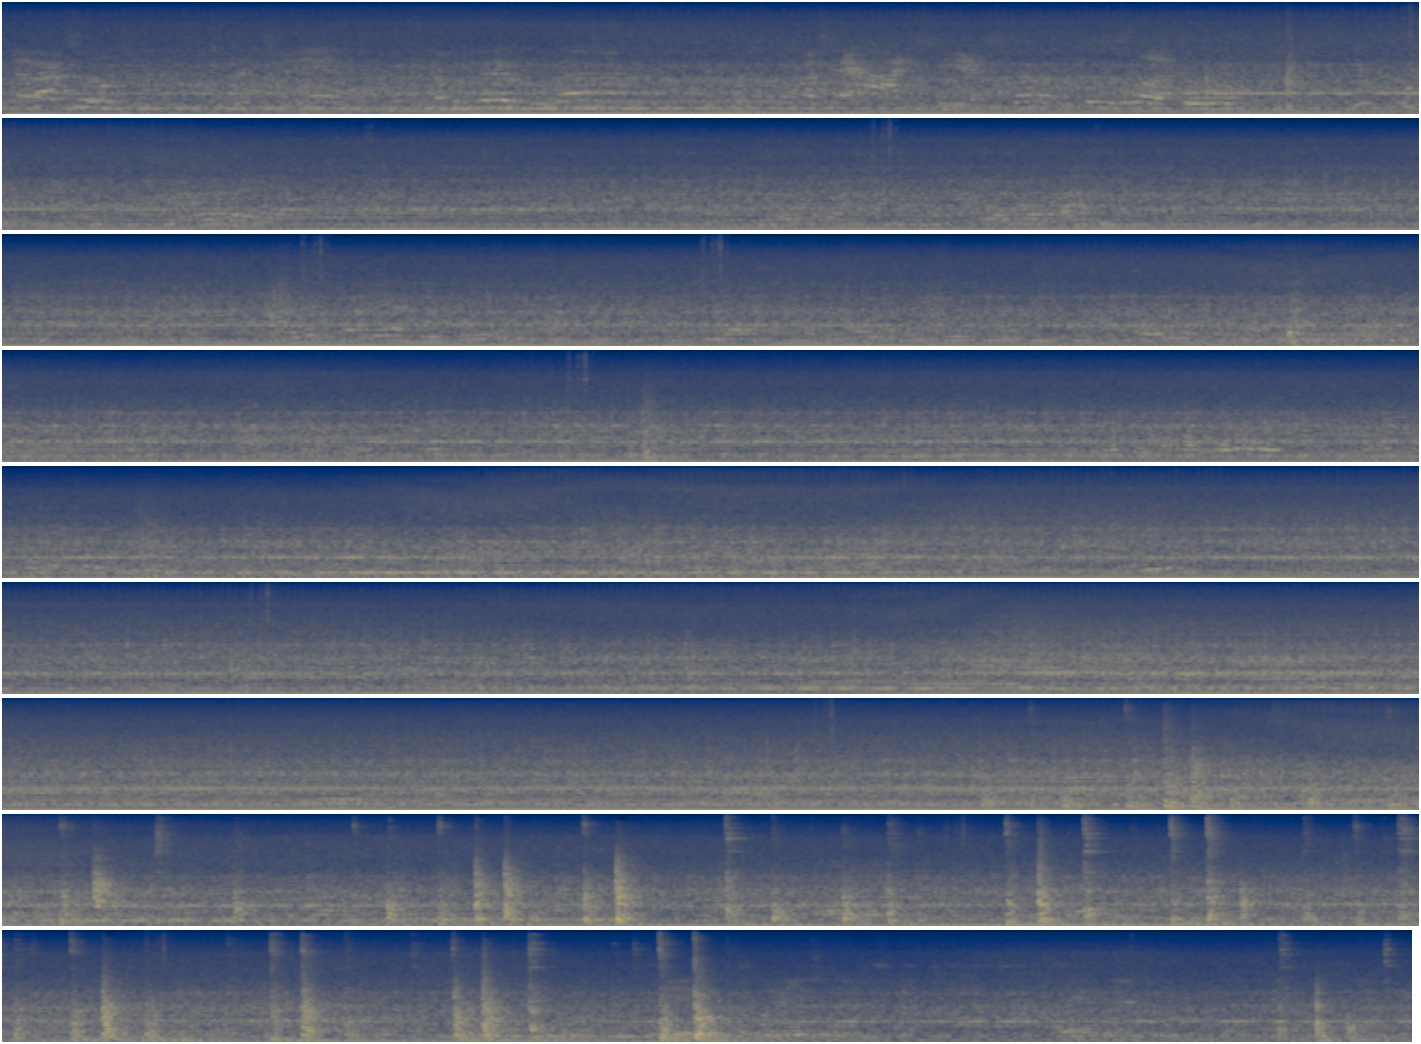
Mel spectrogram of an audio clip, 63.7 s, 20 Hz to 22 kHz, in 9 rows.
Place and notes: Peñitas, Jardines del Moral, León, Gto., Mexico - Tenería Clavando
A tannery in which the old-style skins are tanned.
A person is heard nailing the skin to a board to immediately put it to dry next to fans that are also heard.
I made this recording on August 8, 2019, at 10:37 a.m.
I used a Tascam DR-05X with its built-in microphones and a Tascam WS-11 windshield.
Original Recording:
Type: Stereo
Una tenería en la que se curten las pieles al estilo antiguo.
Se escucha a una persona clavando la piel a una tabla para enseguida ponerla a secar junto a ventiladores que también se escuchan.
Esta grabación la hice el 8 de agosto 2019 a las 10:37 horas.
Guanajuato, México, 8 August 2019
